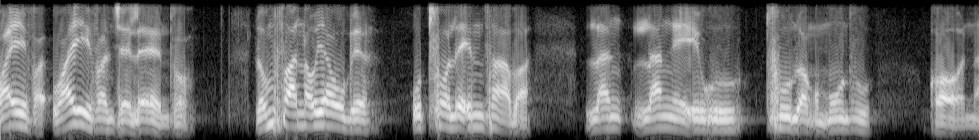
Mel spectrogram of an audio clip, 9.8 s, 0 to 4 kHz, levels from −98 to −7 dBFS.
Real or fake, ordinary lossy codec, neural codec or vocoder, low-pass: fake; none; vocoder, 44.1 kHz, 80 mel bands, Vocos; 3.6 kHz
